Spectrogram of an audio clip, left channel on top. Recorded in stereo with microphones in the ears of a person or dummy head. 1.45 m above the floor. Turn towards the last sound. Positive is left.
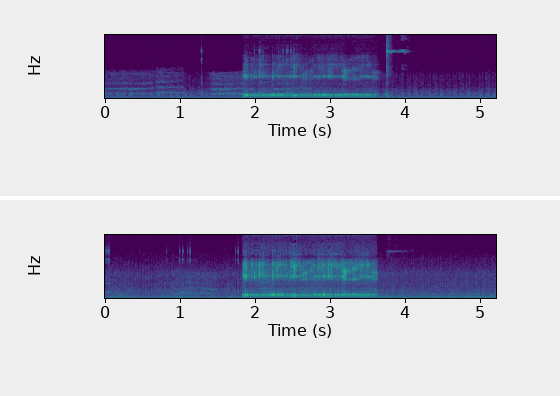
turn(degrees=50)  # may be behind; listen again after turning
